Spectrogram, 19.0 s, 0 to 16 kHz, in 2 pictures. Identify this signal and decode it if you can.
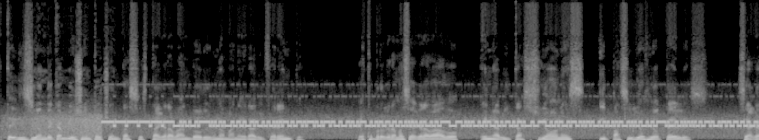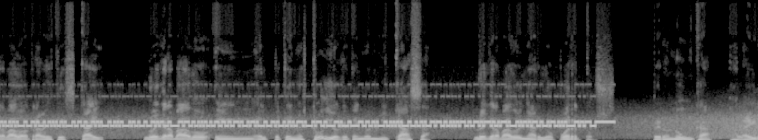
RTTY (50 baud, 450 Hz shift), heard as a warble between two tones, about 1900 Hz centre, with radio static and speech in Spanish. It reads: SEIN RUCKGANG WIRD VOR ALLEM AUF DAS VERSCHWINDEN SEINER NATURLICHEN BEUTETIERE ZURUCKGEFUHRT.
